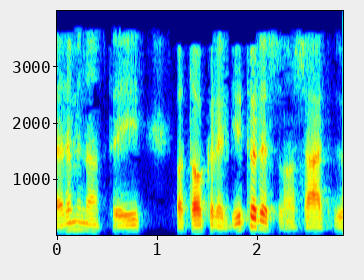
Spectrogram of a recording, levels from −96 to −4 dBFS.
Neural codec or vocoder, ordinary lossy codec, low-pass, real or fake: codec, 24 kHz, 0.5 kbps, DualCodec; MP3, 24 kbps; 3.6 kHz; fake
